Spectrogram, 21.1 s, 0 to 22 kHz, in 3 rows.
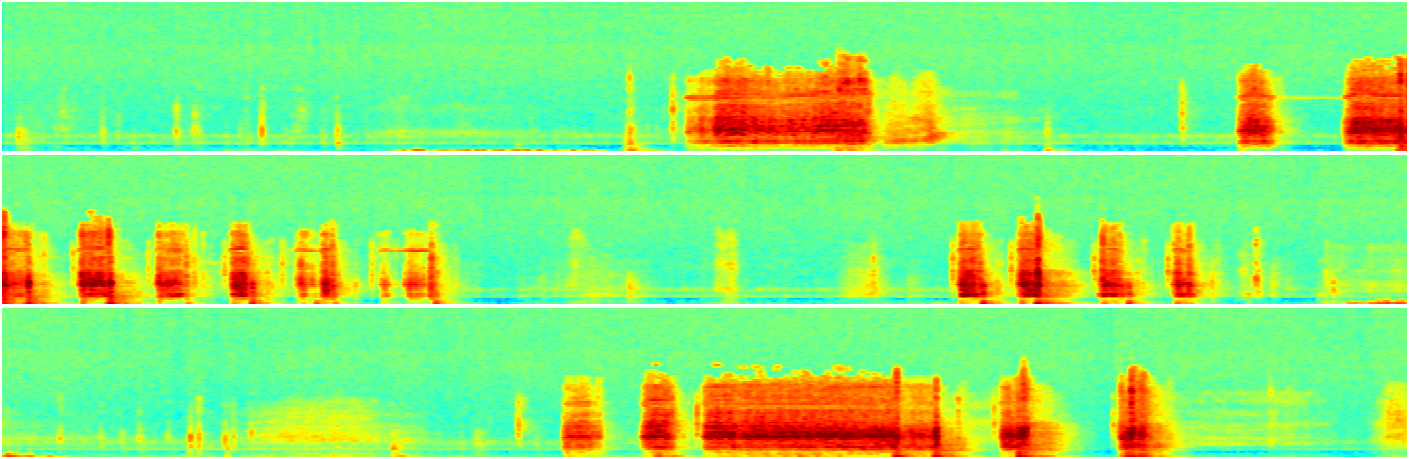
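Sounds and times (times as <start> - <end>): impact driver driving screw into wood: 16.9 - 19.9.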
